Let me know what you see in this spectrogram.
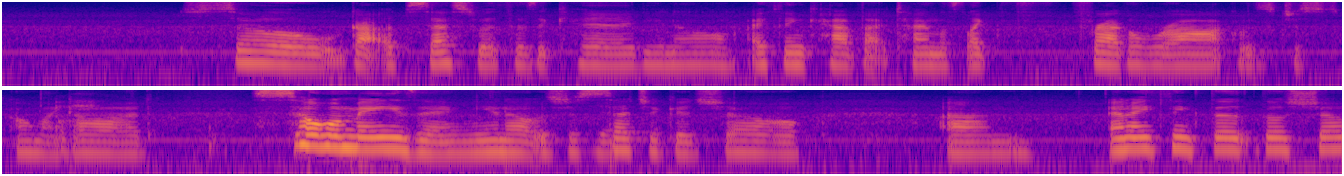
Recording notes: Sorry about the background fuzz!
